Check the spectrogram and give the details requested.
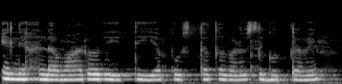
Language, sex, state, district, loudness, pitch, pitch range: Kannada, female, Karnataka, Bidar, -16 LUFS, 225 Hz, 215-230 Hz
